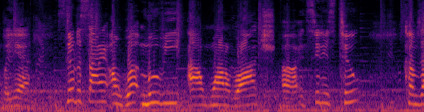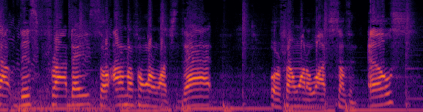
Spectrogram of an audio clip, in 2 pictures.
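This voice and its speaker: Faint music sits in the background while a man speaks at a fairly slow pace, the sound dry with no echo. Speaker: vlogger. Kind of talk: casual vlog chat. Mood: relaxed, lazy. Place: car. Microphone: phone near.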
